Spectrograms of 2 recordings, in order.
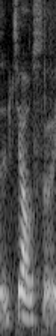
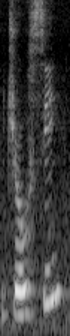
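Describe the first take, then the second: First: The name is given a Chinese pronunciation. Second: The name is given an English-style pronunciation. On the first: "it's pronounced Jiaose in um, Chinese" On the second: "I don't know how to pronounce this brand in English"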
